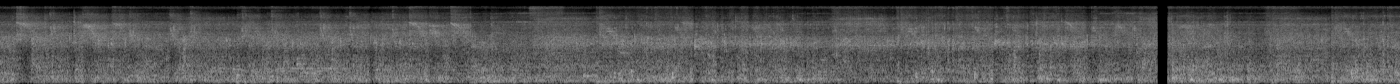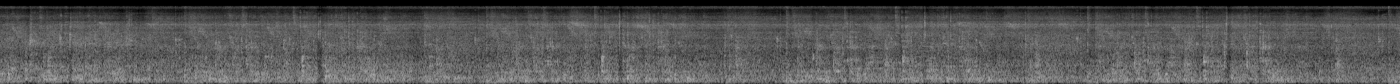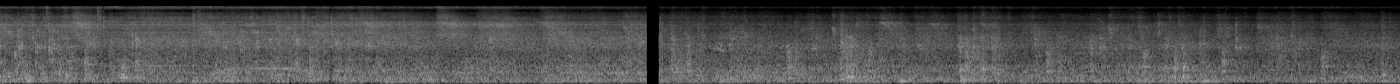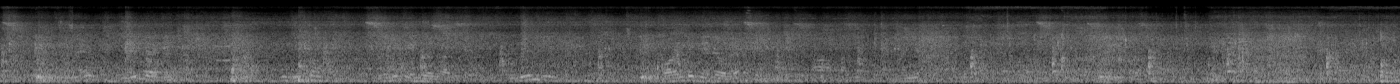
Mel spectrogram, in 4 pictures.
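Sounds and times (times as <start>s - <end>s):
machine hiss: 0.0s - 34.5s
clatter of mechanical clicks: 13.3s - 29.5s.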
